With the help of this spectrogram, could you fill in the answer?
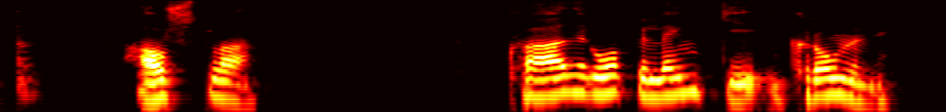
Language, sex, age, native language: Icelandic, male, 40-49, Icelandic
